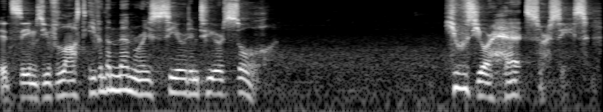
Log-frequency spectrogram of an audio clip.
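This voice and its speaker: An actor playing a proud, coolly theatrical professor in a video game, lecturing in a deliberate, pompous manner. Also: male voice, medium pitch, a bit bright, slight background noise. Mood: coolly triumphant. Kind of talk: dramatic scripted game dialogue.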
